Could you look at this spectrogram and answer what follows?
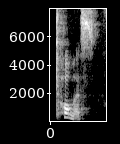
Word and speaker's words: Thomas: occasions usually with names the th becomes a t like the River Thames for example or the name Thomas or Theresa so I'm here I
